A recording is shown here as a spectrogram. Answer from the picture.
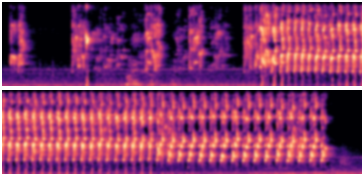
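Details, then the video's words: Lovebird in long ngekek and ngetik style, used as a master recording to make other lovebirds sing quickly: a few scattered chirps, then from about four seconds a loud, rapid, steady chattering trill of high buzzy pulses lasting over six seconds. "masteran burung Lovebird ngetik,ngekek cocok buat lb lain biar cepat gacor ,ngekek panjang"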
